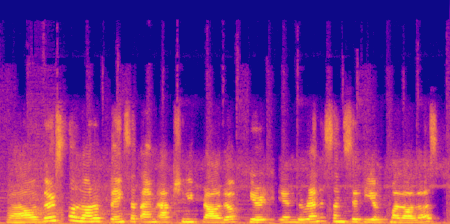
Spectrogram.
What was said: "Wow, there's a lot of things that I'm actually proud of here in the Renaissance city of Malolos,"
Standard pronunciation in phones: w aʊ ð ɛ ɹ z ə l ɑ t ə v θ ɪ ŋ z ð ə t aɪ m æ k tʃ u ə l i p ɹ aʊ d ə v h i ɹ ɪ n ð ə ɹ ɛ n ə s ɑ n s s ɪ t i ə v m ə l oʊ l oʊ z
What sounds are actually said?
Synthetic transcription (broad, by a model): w aʊ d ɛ ɹ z ə l ɑ t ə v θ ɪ ŋ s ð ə t aɪ m æ k tʃ u ə l i p ɹ aʊ d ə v h i ɹ ɪ n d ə ɹ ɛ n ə s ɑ n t s ɪ t i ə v m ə l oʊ l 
